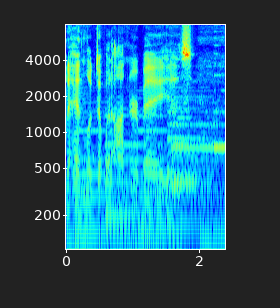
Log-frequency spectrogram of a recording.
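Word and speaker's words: Ahnenerbe: So, off camera, I went ahead and looked up what Anurbe is. It's Anenurbe. That's the pronunciation for it.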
